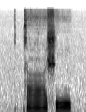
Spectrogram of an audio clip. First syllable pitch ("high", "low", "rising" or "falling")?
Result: low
